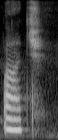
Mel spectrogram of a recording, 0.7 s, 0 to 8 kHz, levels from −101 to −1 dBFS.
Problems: background sounds at intervals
